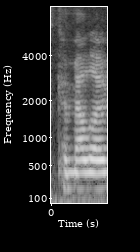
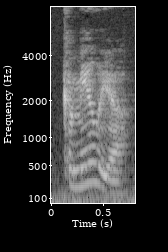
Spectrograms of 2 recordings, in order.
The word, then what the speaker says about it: Camellia: just have to look up at how to pronounce this correctly because um I wasn't quite sure it was Camilla Camellia here we are here's what Google says are you ready Camellia so that's what we're going with apparently Google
